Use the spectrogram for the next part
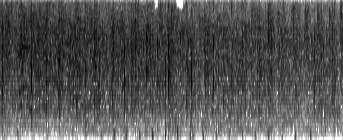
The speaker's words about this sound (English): Can you please join me in giving them another round of applause?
